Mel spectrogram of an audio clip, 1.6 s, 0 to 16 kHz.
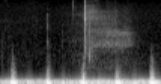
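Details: Rapid, regular low thumps at about 170 beats a minute with one brief hiss over them: a very fast female heartbeat picked up by a microphone.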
